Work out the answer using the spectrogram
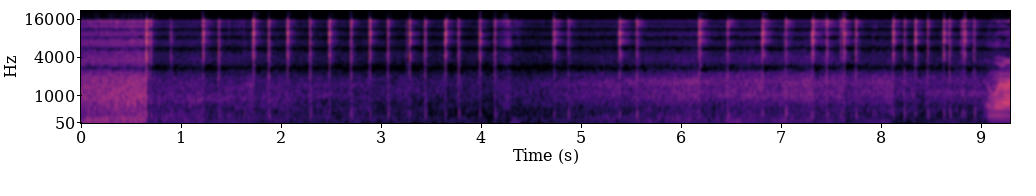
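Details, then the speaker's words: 2002 Yamaha Raptor 660R quad with brand-new starter and relay, small 6-volt battery, jumped from a truck: rapid irregular clicking with no cranking; starter clicks only, weak battery suspected as headlights dim. "but yeah my battery is also small for this quad but see all it does is Click"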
